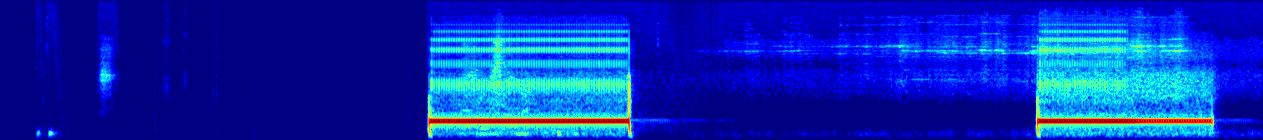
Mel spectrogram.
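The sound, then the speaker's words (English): An outgoing phone call's ringback tone: two steady electronic tone bursts about two seconds long, separated by a four-second gap, clear with near silence around them. “calling you, bro.”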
